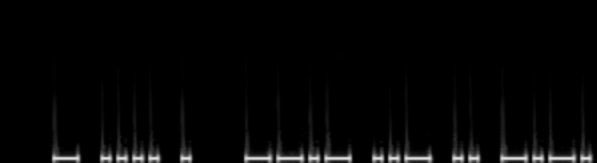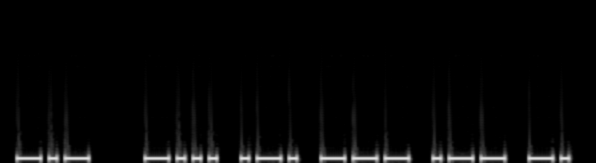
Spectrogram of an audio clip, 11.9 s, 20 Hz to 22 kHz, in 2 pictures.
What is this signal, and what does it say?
Morse code, heard as a keyed tone, about 16 wpm, 700 Hz. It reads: THE QUICK BROWN
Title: Pangram Challenge v2 - 15wpm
